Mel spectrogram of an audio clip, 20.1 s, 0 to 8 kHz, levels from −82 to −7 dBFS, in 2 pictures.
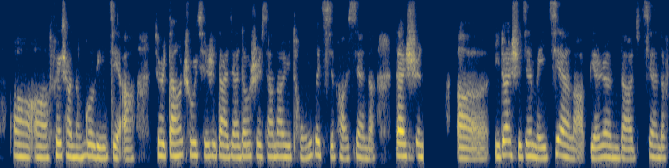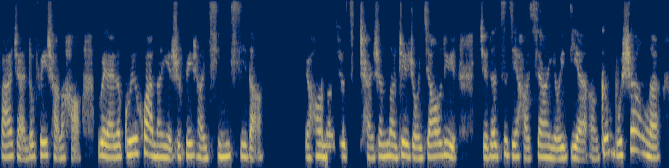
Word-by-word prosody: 哦 225 Hz, -, -2 dB, 0.2 s
哦， 195 Hz, -1 st, +2 dB
非 225 Hz, -1 st, +4 dB
常 215 Hz, -3 st, +3 dB
能 200 Hz, 0 st, +3 dB
够 220 Hz, -2 st, +2 dB
理 190 Hz, -2 st, +3 dB
解 205 Hz, -2 st, +1 dB
啊， 175 Hz, 0 st, -1 dB, 0.3 s
就 230 Hz, -, +2 dB
是 220 Hz, -, +5 dB
当 225 Hz, +1 st, +3 dB
初 235 Hz, -1 st, +1 dB
其 230 Hz, -2 st, -1 dB
实 220 Hz, -, +1 dB
大 210 Hz, -2 st, +2 dB
家 200 Hz, -1 st, 0 dB
都 215 Hz, +1 st, +1 dB
是 215 Hz, -1 st, +1 dB
相 205 Hz, 0 st, -2 dB
当 210 Hz, -1 st, +1 dB
于 205 Hz, -, +2 dB
同 185 Hz, -1 st, -5 dB
一 -, -, 0 dB
个 245 Hz, -, +3 dB
起 225 Hz, -3 st, -4 dB
跑 190 Hz, -3 st, -4 dB
线 195 Hz, 0 st, -2 dB
的， 185 Hz, -, -4 dB, 0.3 s
但 220 Hz, -1 st, +9 dB
是， 210 Hz, +1 st, +3 dB, 0.5 s
呃， 95 Hz, -, +1 dB
一 205 Hz, -, +2 dB
段 245 Hz, +2 st, +4 dB
时 210 Hz, -2 st, +2 dB
间 220 Hz, 0 st, +2 dB
没 190 Hz, -1 st, +2 dB
见 215 Hz, -1 st, +2 dB
了， 175 Hz, -, -4 dB
别 185 Hz, -1 st, +1 dB
人 195 Hz, -2 st, +1 dB
的 175 Hz, -2 st, -1 dB
线 210 Hz, -3 st, -2 dB
的 190 Hz, -, -1 dB
发 205 Hz, +2 st, -2 dB
展 220 Hz, -5 st, -4 dB
都 205 Hz, +3 st, -3 dB
非 230 Hz, +1 st, +2 dB
常 210 Hz, -6 st, -4 dB
地 190 Hz, -, -4 dB
好， -, -, -7 dB, 0.3 s
未 230 Hz, -1 st, +4 dB
来 200 Hz, -1 st, +2 dB
的 210 Hz, -, +1 dB
规 250 Hz, +3 st, +3 dB
划 265 Hz, -3 st, +1 dB
呢 210 Hz, -1 st, +1 dB
也 190 Hz, -3 st, 0 dB
是 210 Hz, -, -2 dB
非 225 Hz, +1 st, 0 dB
常 195 Hz, -5 st, -3 dB
清 210 Hz, +2 st, -1 dB
晰 220 Hz, -1 st, -4 dB
的。 205 Hz, +2 st, -5 dB, 0.6 s
然 200 Hz, -1 st, -4 dB
后 220 Hz, -1 st, 0 dB
呢， 205 Hz, -, +2 dB, 0.2 s
就 215 Hz, -, -2 dB, 0.2 s
产 195 Hz, -3 st, -4 dB
生 215 Hz, +1 st, -1 dB
了 215 Hz, -2 st, +1 dB
这 220 Hz, +2 st, +2 dB
种 190 Hz, -3 st, -1 dB
焦 215 Hz, +2 st, -1 dB
虑， 225 Hz, -4 st, +1 dB, 0.3 s
觉 195 Hz, -, -3 dB
得 210 Hz, +2 st, +1 dB
自 250 Hz, +4 st, -4 dB
己 215 Hz, -2 st, -1 dB
好 190 Hz, -3 st, -5 dB
像 205 Hz, +2 st, -2 dB
有 180 Hz, -1 st, -1 dB
一 190 Hz, -, +2 dB
点， 195 Hz, -5 st, 0 dB
呃， 180 Hz, -, -10 dB
跟 265 Hz, +5 st, +1 dB
不 240 Hz, -2 st, +1 dB
上 330 Hz, +1 st, 0 dB
了， 205 Hz, -5 st, 0 dB
210 Hz, 265 characters per minute, -22 LUFS, 195-225 Hz, 0.6 s, 但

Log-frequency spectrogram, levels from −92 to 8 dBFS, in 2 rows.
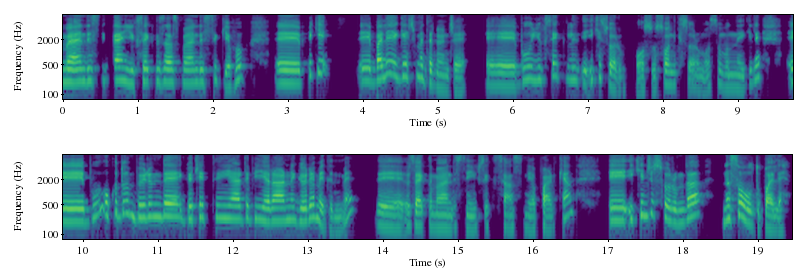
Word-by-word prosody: mühendislikten 210 Hz, +3 st, +5 dB
yüksek 200 Hz, +1 st, -2 dB
lisans 195 Hz, -1 st, 0 dB
mühendislik 195 Hz, +1 st, -4 dB
yapıp. 225 Hz, +10 st, -4 dB, 0.3 s
Eee, 185 Hz, 0 st, +4 dB
peki, 320 Hz, +4 st, -3 dB, 0.4 s
eee, 210 Hz, -1 st, 0 dB
baleye 285 Hz, +7 st, +5 dB
geçmeden 255 Hz, -, -3 dB
önce, 130 Hz, -4 st, -6 dB, 0.3 s
eee, 160 Hz, -1 st, +1 dB
bu 230 Hz, +1 st, -4 dB
yüksek 240 Hz, +4 st, -6 dB
li 220 Hz, 0 st, -7 dB
2 205 Hz, +4 st, -7 dB
sorum 135 Hz, -, -4 dB
olsun, 130 Hz, -, -5 dB
son 175 Hz, +4 st, -2 dB
2 165 Hz, -, -10 dB
sorum 130 Hz, -3 st, -9 dB
olsun 180 Hz, -4 st, -9 dB
bununla 150 Hz, -1 st, -9 dB
ilgili. 185 Hz, -, -5 dB, 0.4 s
Eee, 205 Hz, -1 st, +7 dB
bu 260 Hz, -, -6 dB
okuduğun 290 Hz, -1 st, -3 dB
bölümde 265 Hz, +1 st, +4 dB
göç 230 Hz, +2 st, -2 dB
ettiğin 250 Hz, 0 st, -3 dB
yerde 235 Hz, -1 st, +2 dB
bir 235 Hz, -, -6 dB
yararını 210 Hz, +1 st, +4 dB
göremedin 205 Hz, -, 0 dB
mi? 230 Hz, -, -6 dB, 0.3 s
Eee, 150 Hz, -3 st, 0 dB
özellikle 160 Hz, -1 st, +1 dB
mühendisliğin 145 Hz, -1 st, -4 dB
yüksek 135 Hz, -, -11 dB
lisansını 140 Hz, +1 st, -8 dB
yaparken. 135 Hz, -, -3 dB, 0.5 s
Eee, 215 Hz, 0 st, +7 dB
2'nci 275 Hz, +9 st, -2 dB
sorum 205 Hz, -9 st, -1 dB
da 275 Hz, +5 st, +5 dB, 0.3 s
nasıl 235 Hz, +5 st, +3 dB
oldu 195 Hz, -8 st, 0 dB
bale? -, -, +2 dB
205 Hz, 150 wpm, -25 LUFS, 170-240 Hz, 0.5 s, Eee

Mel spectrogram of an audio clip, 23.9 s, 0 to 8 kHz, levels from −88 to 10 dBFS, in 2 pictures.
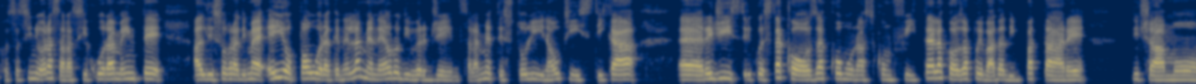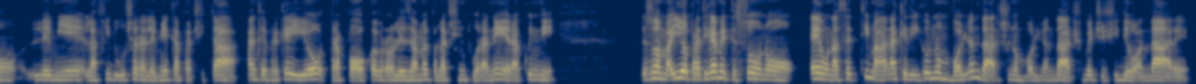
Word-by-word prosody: questa 160 Hz, +1 st, -15 dB
signora 190 Hz, +3 st, -1 dB
sarà 150 Hz, -7 st, -2 dB
sicuramente 190 Hz, +4 st, 0 dB, 0.3 s
al 170 Hz, +1 st, +3 dB
di 180 Hz, 0 st, -1 dB
sopra 190 Hz, +1 st, 0 dB
di 175 Hz, -, -5 dB
me 195 Hz, -, +5 dB
e -, -, +3 dB
io 250 Hz, -, +5 dB
ho -, -, -11 dB
paura 205 Hz, -4 st, +3 dB
che 175 Hz, +1 st, -5 dB
nella 195 Hz, +11 st, 0 dB
mia 205 Hz, -6 st, -2 dB
neurodivergenza, 165 Hz, -6 st, -4 dB
la 145 Hz, -, -4 dB
mia 205 Hz, 0 st, -4 dB
testolina 175 Hz, +1 st, -6 dB
autistica, 175 Hz, -1 st, +1 dB, 0.4 s
ehm, 170 Hz, -1 st, +5 dB
registri 195 Hz, -2 st, -1 dB
questa 180 Hz, +6 st, 0 dB
cosa 180 Hz, +2 st, +2 dB
come 195 Hz, -2 st, -2 dB
una 165 Hz, -1 st, -4 dB
sconfitta 165 Hz, +2 st, -4 dB
e -, -, +8 dB
la 230 Hz, 0 st, +4 dB
cosa 190 Hz, -1 st, +2 dB
poi 195 Hz, -1 st, -2 dB
vada 150 Hz, +2 st, +2 dB
ad 165 Hz, -, -4 dB
impattare 160 Hz, -1 st, 0 dB, 0.4 s
diciamo 160 Hz, -3 st, -1 dB
le 170 Hz, 0 st, -3 dB
mie 165 Hz, +1 st, -3 dB
la 155 Hz, -1 st, -1 dB
fiducia 165 Hz, -1 st, -6 dB
nelle 150 Hz, -1 st, -3 dB
mie 160 Hz, +3 st, -4 dB
capacità. 160 Hz, +2 st, -1 dB
Anche 180 Hz, -1 st, -2 dB
perché 160 Hz, +4 st, -7 dB
io 180 Hz, +1 st, +3 dB
tra 150 Hz, 0 st, -3 dB
poco 140 Hz, +3 st, 0 dB
avrò 150 Hz, -2 st, -1 dB
l'esame 160 Hz, +3 st, 0 dB
per 175 Hz, -, -8 dB
la 155 Hz, -, +1 dB
cintura 155 Hz, -2 st, -5 dB
nera, 145 Hz, -4 st, +1 dB
quindi 165 Hz, -4 st, -5 dB, 0.8 s
e -, -, -6 dB
somma 215 Hz, -5 st, +5 dB
io 235 Hz, +5 st, +9 dB
praticamente 205 Hz, -1 st, +3 dB
sono 170 Hz, -4 st, 0 dB
è 205 Hz, -, +5 dB
1 180 Hz, -4 st, +3 dB
settimana 190 Hz, -, 0 dB
che -, -, -1 dB
dico: 175 Hz, +4 st, -2 dB
"Non 210 Hz, -3 st, -1 dB
voglio 165 Hz, +6 st, -1 dB
andarci, 240 Hz, -7 st, 0 dB
non 155 Hz, -2 st, -6 dB
voglio 145 Hz, +1 st, -7 dB
andarci", 155 Hz, +2 st, 0 dB
invece 160 Hz, -4 st, -8 dB
ci 140 Hz, +4 st, -12 dB
devo 155 Hz, -3 st, -2 dB
andare. 130 Hz, -2 st, +1 dB
170 Hz, 190 wpm, -22 LUFS, 160-190 Hz, 0.8 s, io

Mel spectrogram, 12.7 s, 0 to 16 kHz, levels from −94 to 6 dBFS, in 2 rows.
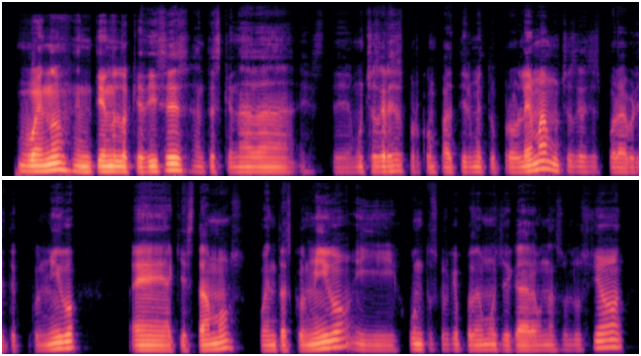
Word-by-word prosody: Bueno, 120 Hz, +5 st, +7 dB
entiendo 110 Hz, 0 st, +5 dB
lo 105 Hz, -1 st, +5 dB
que 100 Hz, -, -2 dB
dices. 120 Hz, +3 st, +4 dB
Antes 105 Hz, -1 st, -10 dB
que 100 Hz, -, -12 dB
nada, 100 Hz, -1 st, -3 dB
este, 95 Hz, -1 st, -21 dB
muchas 105 Hz, +1 st, -8 dB
gracias 105 Hz, +2 st, 0 dB
por -, -, -18 dB
compartirme 100 Hz, 0 st, -8 dB
tu 95 Hz, 0 st, -16 dB
problema, 110 Hz, -, +2 dB
muchas 125 Hz, -7 st, -4 dB
gracias 105 Hz, -1 st, -11 dB
por 100 Hz, 0 st, -9 dB
abrirte 95 Hz, -1 st, -9 dB
conmigo, 125 Hz, +8 st, 0 dB, 0.5 s
eh, 100 Hz, 0 st, +2 dB
aquí 95 Hz, +1 st, -9 dB
estamos, 115 Hz, +9 st, -2 dB
cuentas 100 Hz, -1 st, -6 dB
conmigo 130 Hz, -, +1 dB
y 100 Hz, -2 st, -11 dB
juntos 110 Hz, 0 st, -7 dB
creo 105 Hz, 0 st, -18 dB
que 110 Hz, -, -10 dB
podemos 105 Hz, +1 st, -7 dB
llegar 100 Hz, -1 st, -5 dB
a -, -, -6 dB
una 100 Hz, 0 st, -11 dB
solución 120 Hz, +10 st, -6 dB
105 Hz, 160 wpm, -20 LUFS, 100-115 Hz, 0.5 s, Bueno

